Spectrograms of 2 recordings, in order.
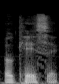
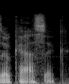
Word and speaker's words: Ocasek: Most Americans say Ocasek, though. Okasik? Yeah, but Rick says Ocasic.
